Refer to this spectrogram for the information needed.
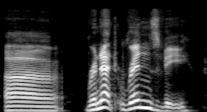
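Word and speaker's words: Renate Reinsve: We have, and I'm so happy to report, Renette Rensvi, I believe is pronounced it, for The Worst Person Renette in the Rensvi.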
